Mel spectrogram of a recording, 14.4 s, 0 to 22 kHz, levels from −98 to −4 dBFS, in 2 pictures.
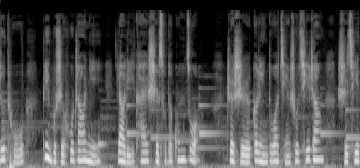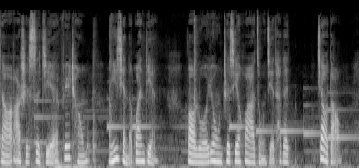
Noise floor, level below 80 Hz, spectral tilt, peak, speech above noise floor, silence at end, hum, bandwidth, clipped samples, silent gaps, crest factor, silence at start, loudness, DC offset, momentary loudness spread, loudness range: -47 dBFS; -40 dBFS; -5.5 dB/octave; -8 dBFS; 24 dB; 0 s; none; 16.5 kHz; under 0.1%; none; 16 dB; 0 s; -23 LUFS; under 0.1%; 12 LU; 2 LU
